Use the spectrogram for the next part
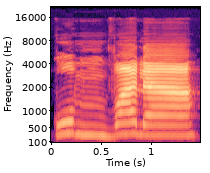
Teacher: میم ساکن کے بعد واو آ رہا ہے تو ادھر اظہار شفوی، لفظ کو ظاہر کر کے پڑھیں گے۔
